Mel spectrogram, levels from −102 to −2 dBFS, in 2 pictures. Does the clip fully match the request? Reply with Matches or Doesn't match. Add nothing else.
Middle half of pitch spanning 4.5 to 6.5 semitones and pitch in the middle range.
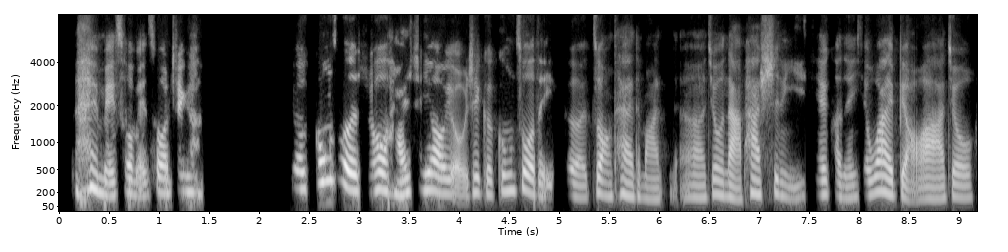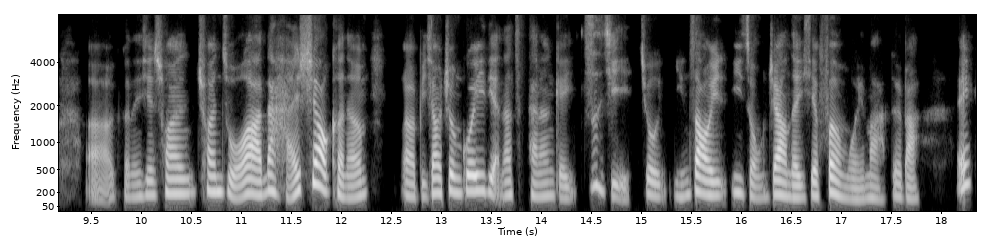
Matches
